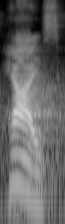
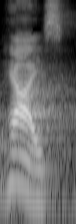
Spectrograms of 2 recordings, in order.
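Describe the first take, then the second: Both takes have the same delivery.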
